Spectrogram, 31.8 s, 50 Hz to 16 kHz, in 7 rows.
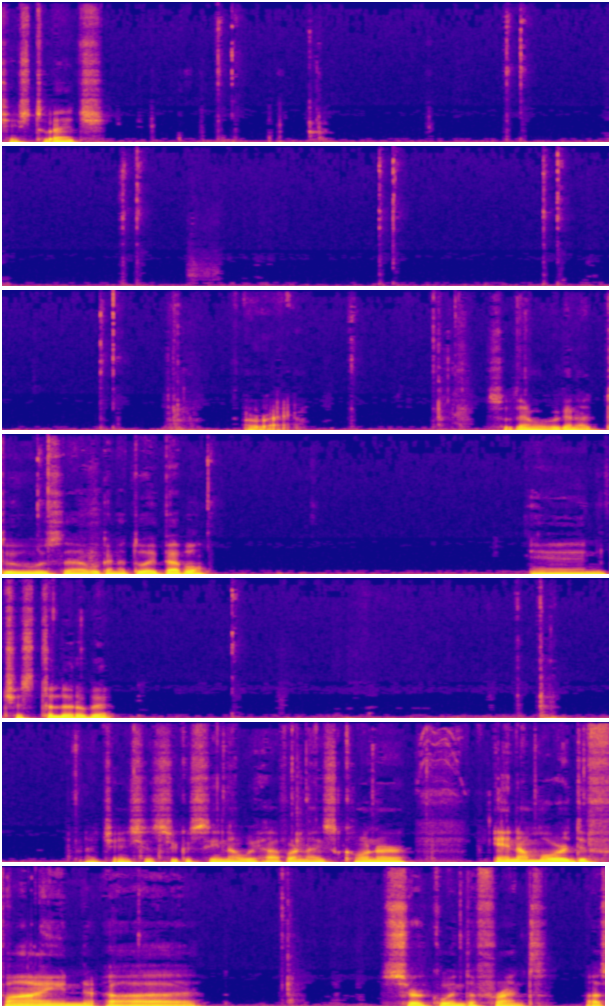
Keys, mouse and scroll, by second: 1.6 alt+click, 3.8 alt+shift+click, 10.8-11.3 scroll down 2, 11.3-11.7 scroll up 1, 11.7 middle click, 13.9 click, 15.2 click, 22.3 Tab, 22.9-24.0 scroll down 2, 23.3 middle click, 23.3-24.0 scroll up 1, 24.0-24.7 scroll down 3, 24.4 middle click, 25.6 middle click, 26.8 middle click, 28.3 middle click, 30.8 middle click.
